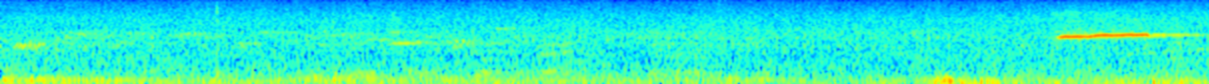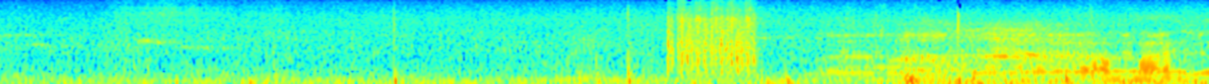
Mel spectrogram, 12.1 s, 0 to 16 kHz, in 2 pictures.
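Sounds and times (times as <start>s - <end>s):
men calling out: 10.0s - 12.0s.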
